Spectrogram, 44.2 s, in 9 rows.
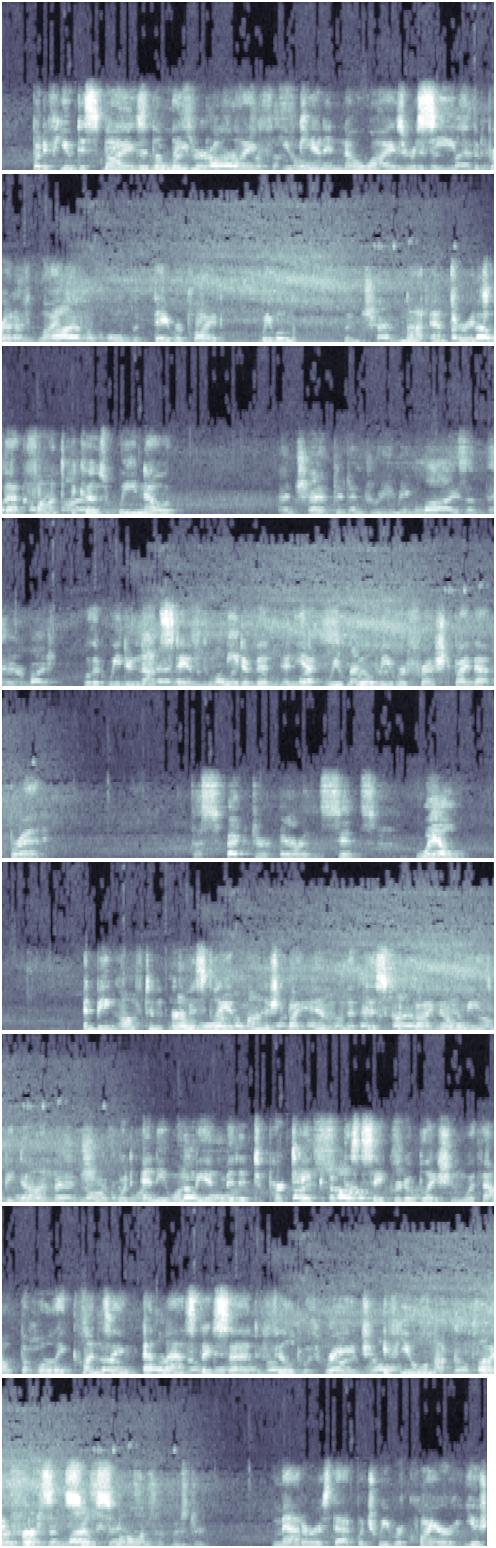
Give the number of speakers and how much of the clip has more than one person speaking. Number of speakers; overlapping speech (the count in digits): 2, about 53%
